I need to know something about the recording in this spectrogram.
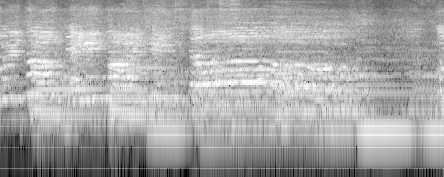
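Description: Chinese worship song: singing voices over electronic keyboard accompaniment, with long sustained bass notes under the melody.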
